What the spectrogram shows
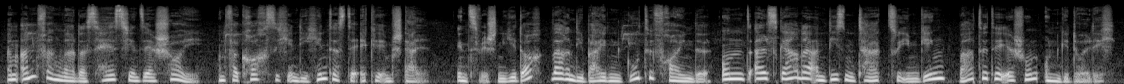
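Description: Low, warm-voiced woman reading a story. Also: very animated, moderate pace, few pauses, slightly rough. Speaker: narrator. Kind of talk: storybook narration.

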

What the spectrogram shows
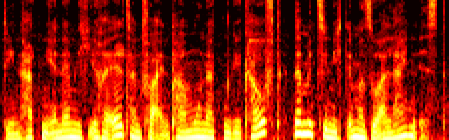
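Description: A woman reading a children's story aloud in an expressive, melodic way. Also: low voice, quick pace, a little hiss or hum. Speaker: narrator. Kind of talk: storybook narration.

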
